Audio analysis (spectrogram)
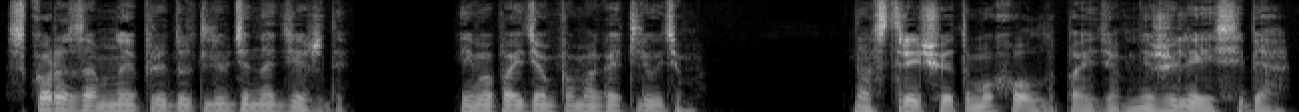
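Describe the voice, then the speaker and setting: A man's voice: fairly low pitch, steady tone, brisk, mellow, dry recording, clean studio sound, close to an everyday voice. A man voicing a fervent, feverish young ex-soldier who talks earnestly about a plague and hope.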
